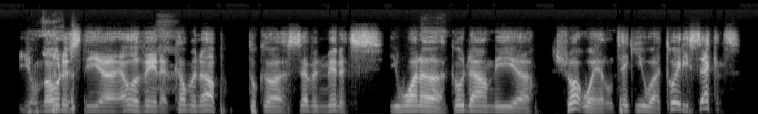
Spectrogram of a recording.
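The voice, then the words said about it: Exaggerated bad New York accent. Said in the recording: “really bad accent ... my native accent is a really bad accent ... the same accent as the as the uh, elevator operator from the Chase ... never afraid to try a bad accent ... all New Yorkers sound exactly like that”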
